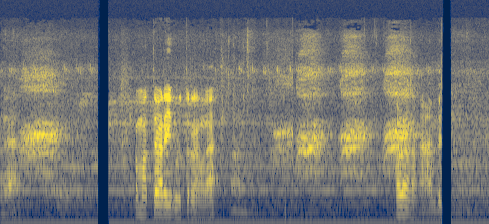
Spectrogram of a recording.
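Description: Crows cawing several times in short calls, with a person's voice heard among them; the sound cuts out briefly twice.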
